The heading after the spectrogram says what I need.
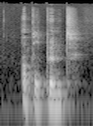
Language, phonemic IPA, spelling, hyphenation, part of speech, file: Dutch, /ˈɑ.pəlˌpʏnt/, appelpunt, ap‧pel‧punt, noun, Nl-appelpunt.ogg
- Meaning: a piece/slice of apple pie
